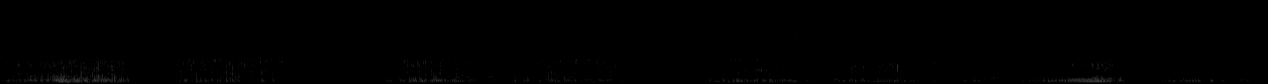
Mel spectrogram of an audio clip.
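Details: 18-month-old toddler snoring heavily, like an adult: regular, fairly loud snores with a rough low rattle on each breath, about five breaths in 13 seconds.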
